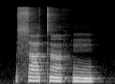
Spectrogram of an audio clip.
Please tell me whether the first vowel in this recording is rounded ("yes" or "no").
no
